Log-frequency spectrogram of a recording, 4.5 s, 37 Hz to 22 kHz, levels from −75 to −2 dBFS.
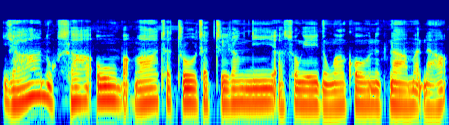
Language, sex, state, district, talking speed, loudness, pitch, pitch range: Garo, male, Meghalaya, South Garo Hills, 120 wpm, -17 LUFS, 115 Hz, 110-125 Hz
